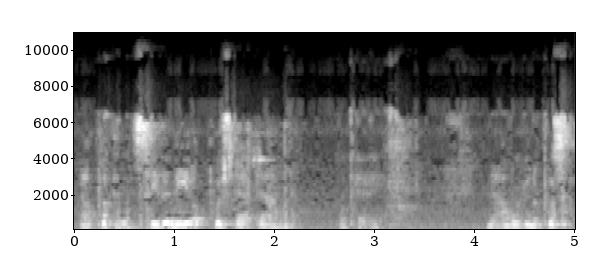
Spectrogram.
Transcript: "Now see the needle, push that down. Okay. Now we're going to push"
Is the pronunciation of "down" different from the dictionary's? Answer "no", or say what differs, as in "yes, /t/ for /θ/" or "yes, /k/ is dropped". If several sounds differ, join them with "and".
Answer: no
